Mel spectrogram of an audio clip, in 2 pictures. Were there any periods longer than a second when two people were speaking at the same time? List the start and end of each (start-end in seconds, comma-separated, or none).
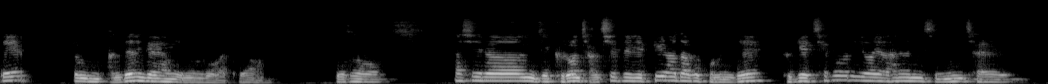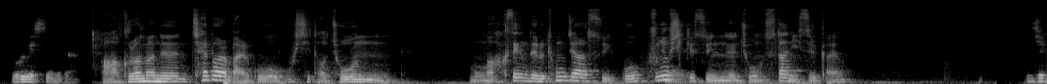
none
